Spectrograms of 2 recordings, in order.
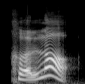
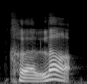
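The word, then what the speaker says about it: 可乐: 컬러, 발음을 들으면 딱 이게 뭐 어떤 건지 연상이 될 수 있고요. 그리고 그 한자가 가지고 있는 뜻도 너무 좋다고 말씀을 드렸습니다. 마시면 마실수록 즐겁다. 읽어보실게요. 컬러.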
